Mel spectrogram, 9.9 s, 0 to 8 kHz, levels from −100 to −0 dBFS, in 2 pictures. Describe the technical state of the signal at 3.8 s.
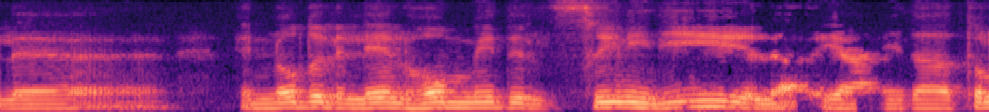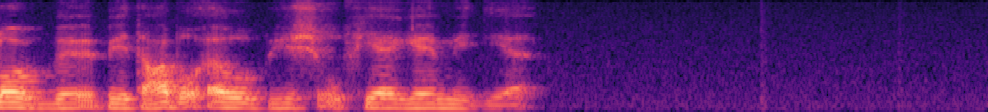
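The echo canceller likely mistook overlapping talk for its own echo, causing speech suppressed in double talk from 3.42 to 4.49 s, with the speech dipping in pieces by roughly 15 dB.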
